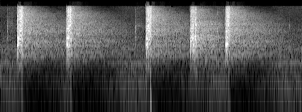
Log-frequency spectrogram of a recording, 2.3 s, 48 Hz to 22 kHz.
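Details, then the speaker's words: T238 brushless motor in an airsoft gun with new piston, cycling: only sharp piston slaps heard, no gear noise or motor whine; grip stays mildly warm, peak current only 19 A with lower inrush. "i can barely barely hear anything but the piston slapping like i don't hear any gear noise or anything no wine from the motor nothing just the slap of the piston that's blowing my mind"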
